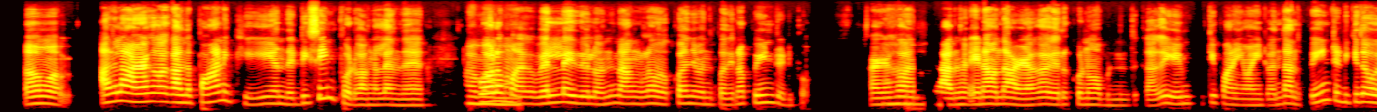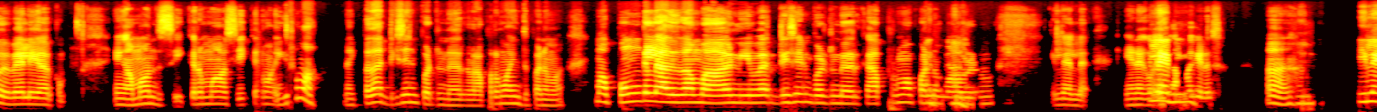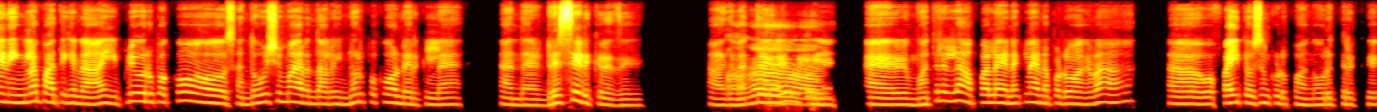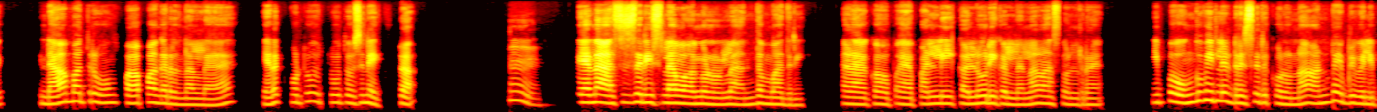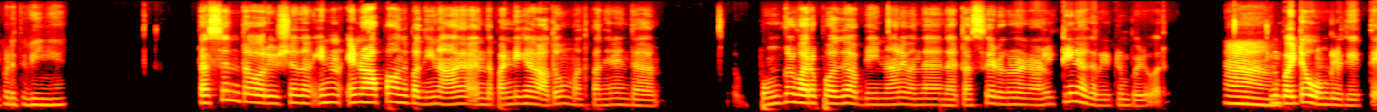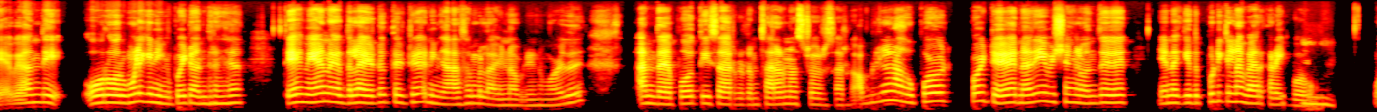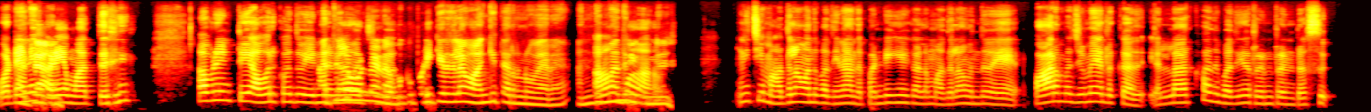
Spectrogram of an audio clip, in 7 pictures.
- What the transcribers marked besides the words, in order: drawn out: "ஆம்"; in English: "அசசரீஸ்"; tapping; in English: "அசெம்பிள்"; other background noise; chuckle
- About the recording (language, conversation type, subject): Tamil, podcast, பண்டிகைகள் அன்பை வெளிப்படுத்த உதவுகிறதா?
